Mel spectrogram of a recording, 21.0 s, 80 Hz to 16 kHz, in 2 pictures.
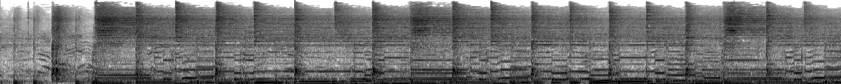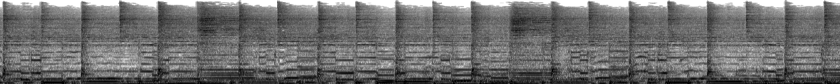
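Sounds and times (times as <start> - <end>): rock band playing: 0.0 - 21.0.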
